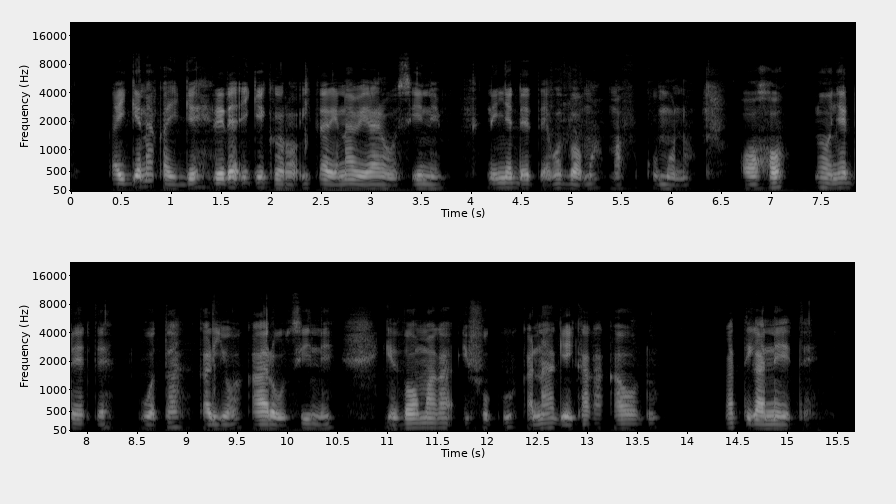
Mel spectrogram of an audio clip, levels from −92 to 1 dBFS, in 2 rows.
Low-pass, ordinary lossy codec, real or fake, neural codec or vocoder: none; none; real; none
